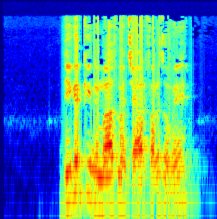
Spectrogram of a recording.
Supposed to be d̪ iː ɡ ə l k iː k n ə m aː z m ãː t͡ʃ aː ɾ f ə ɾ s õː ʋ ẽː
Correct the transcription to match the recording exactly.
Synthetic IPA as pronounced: d̪ iː ɡ ə ɾ k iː n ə m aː z m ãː t͡ʃ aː ɾ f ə ɾ z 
